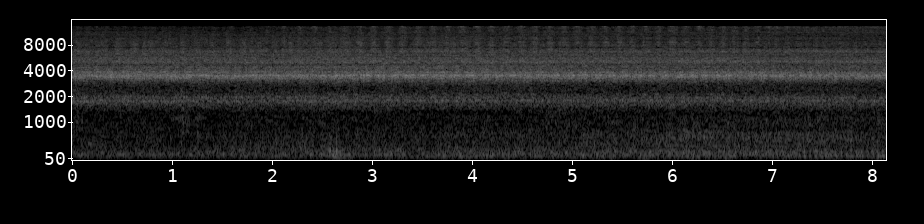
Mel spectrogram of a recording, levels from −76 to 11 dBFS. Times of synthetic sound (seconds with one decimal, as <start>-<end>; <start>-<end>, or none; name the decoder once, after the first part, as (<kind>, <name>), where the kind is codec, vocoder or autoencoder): none

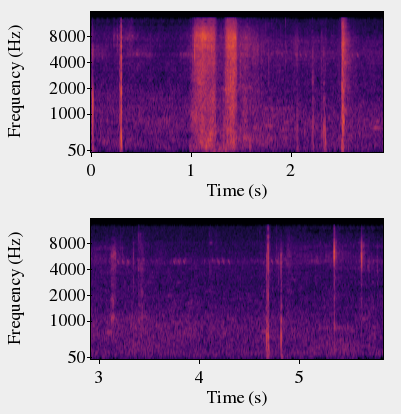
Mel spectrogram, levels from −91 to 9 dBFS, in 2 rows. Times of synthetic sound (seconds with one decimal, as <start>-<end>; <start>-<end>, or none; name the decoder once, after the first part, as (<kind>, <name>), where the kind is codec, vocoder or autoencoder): 0.0-1.7 (codec, SNAC); 5.1-5.8

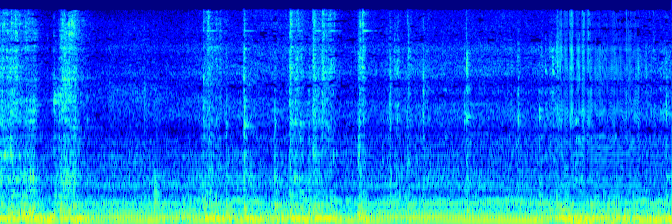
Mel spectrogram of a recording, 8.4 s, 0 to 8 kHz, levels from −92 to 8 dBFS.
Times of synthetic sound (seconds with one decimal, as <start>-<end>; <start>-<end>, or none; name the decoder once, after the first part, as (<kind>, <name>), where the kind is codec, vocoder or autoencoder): 7.0-8.0 (vocoder, BigVGAN v2)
